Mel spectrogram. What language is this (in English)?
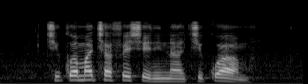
Venda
